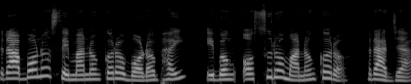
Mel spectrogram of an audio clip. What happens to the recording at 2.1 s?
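Nothing goes wrong at 2.1 s; the speech carries on intact through that moment, with no dropout, click or distortion to be heard.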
